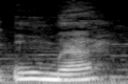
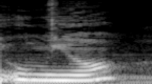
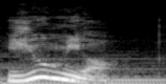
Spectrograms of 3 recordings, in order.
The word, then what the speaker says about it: Umeå: এখানে অনেক দিন ধরে রয়েছেন তারা বলেন উম্যা আমরা যারা এসেছি একটু একটু করে সুইডিশ শিখছি তারা বলি উমিও আর যারা একদম নতুন এসছেন তারা উট ইউটাকে ইউ এর মতোই উচ্চারণ করে বলেন ইউমিয়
